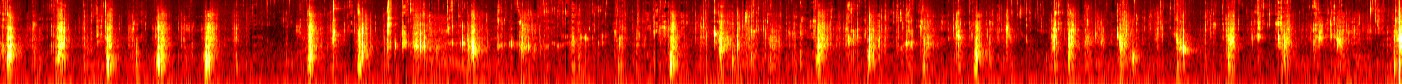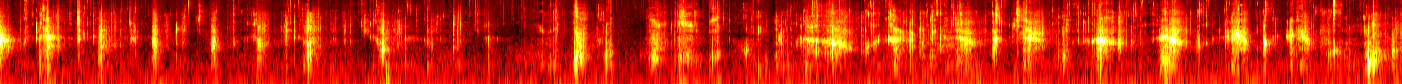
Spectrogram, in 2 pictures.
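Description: Chewing raw chicken gizzard: a dense run of sharp crunches and mouth clicks as the firm slices are bitten and chewed.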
